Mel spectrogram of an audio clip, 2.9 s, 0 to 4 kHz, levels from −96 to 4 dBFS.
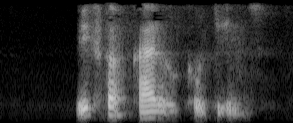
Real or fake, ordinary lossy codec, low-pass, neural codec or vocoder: fake; MP3, 24 kbps; 3.6 kHz; autoencoder, 48 kHz, 32 numbers a frame, DAC-VAE, trained on Japanese speech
